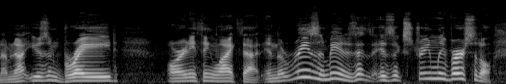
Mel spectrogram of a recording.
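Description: A middle-aged man giving a relaxed, practical fishing lesson on a lakeshore, recorded on a lapel mic. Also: a little high, no echo. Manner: relaxed, practical explaining with restarts. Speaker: fishing instructor. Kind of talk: outdoor how-to demonstration. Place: outdoors on a lakeshore.

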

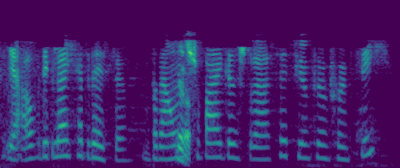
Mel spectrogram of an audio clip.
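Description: A woman's voice: fairly high pitch, steady tone, measured pace. A woman call center agent making a sales phone call in German as a non-native speaker. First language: not German. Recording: muffled narrow phone line.

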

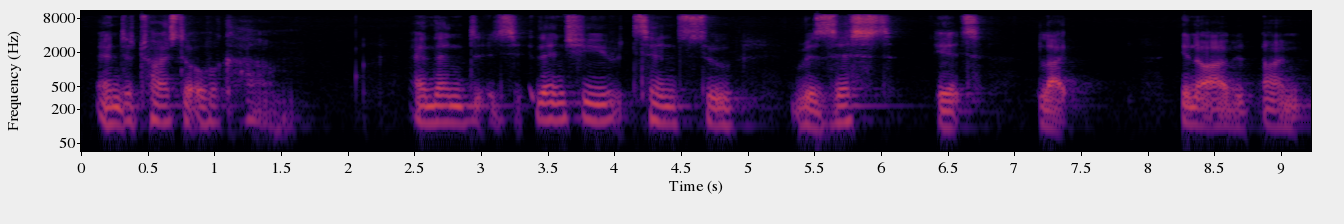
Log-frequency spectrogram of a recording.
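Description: A man in his eighties giving a rambling philosophical talk to an audience on a lapel mic, halting and repeating his words. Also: medium pitch, vocal fry, darkish tone, breathy edge. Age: 80s. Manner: gestures with hands while talking. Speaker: speaker answering audience. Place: dark stage or studio.

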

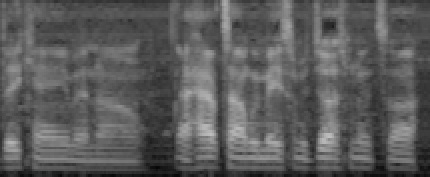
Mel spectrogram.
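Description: A man's voice: fairly low pitch, flat delivery, a little fast, slight background noise. A young man in his twenties, a college basketball player on a headset mic at a courtside table in an arena, talking after a game with frequent ums. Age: 20s. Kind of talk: postgame interview.

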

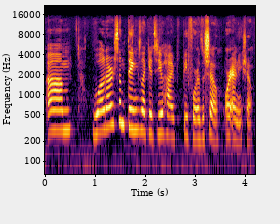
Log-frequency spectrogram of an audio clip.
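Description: A woman's voice: sits high, lively intonation, normal speed, a little mellow. A woman speaking casually as a vlog host and interviewer. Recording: faint background noise.

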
